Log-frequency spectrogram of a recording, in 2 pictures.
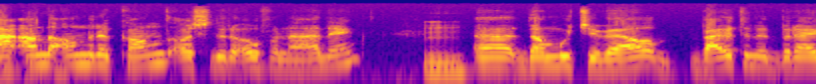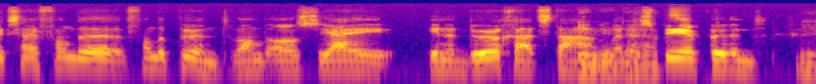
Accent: Netherlands; als Nederlander

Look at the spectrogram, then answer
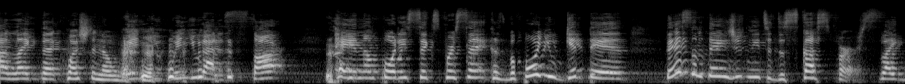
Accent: New York, United States; now in Georgia, United States; Like Matt and I, we're from New York. New York kills you.

